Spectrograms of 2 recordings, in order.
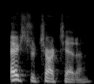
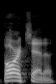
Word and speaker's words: Barchetta: Extra charchetta. Yeah, love that. Barchetta.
